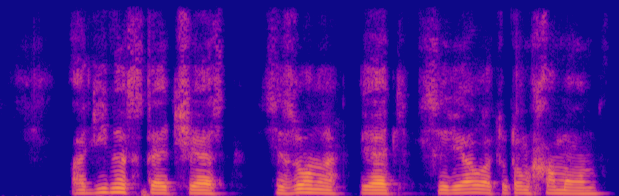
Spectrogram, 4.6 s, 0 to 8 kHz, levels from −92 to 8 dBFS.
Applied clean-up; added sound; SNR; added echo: neural mask model Resemble Enhance denoiser.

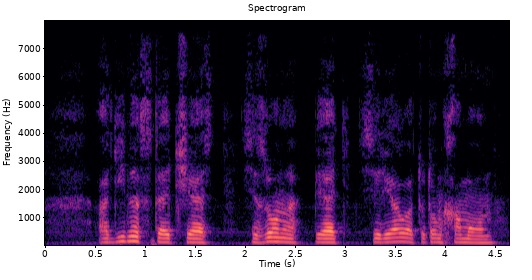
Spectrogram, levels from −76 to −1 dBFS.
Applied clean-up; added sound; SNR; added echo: none; none; none; none.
